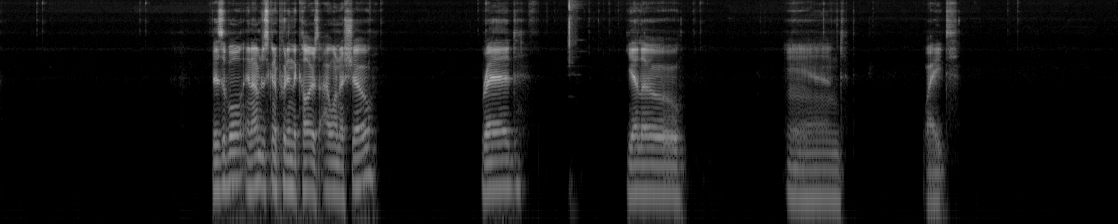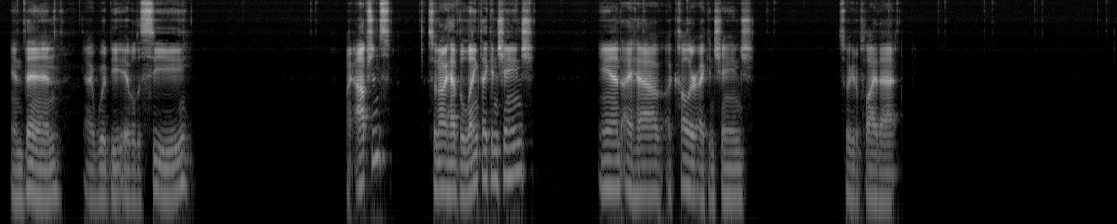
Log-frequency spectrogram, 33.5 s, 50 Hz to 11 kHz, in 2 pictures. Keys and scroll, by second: 3.6-4.8 typing, 8.1-9.8 typing, 12.1-13.6 typing.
